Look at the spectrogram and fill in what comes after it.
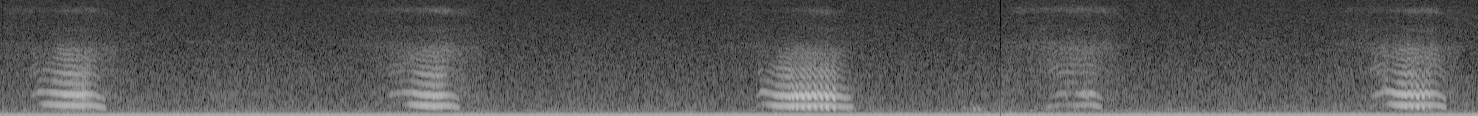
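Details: Cougs the cat snores and purrs in his sleep, a microphone resting on his chest; five rhythmic, harmonic, downward-curving snoring breaths recur roughly every three to four seconds over a faint low rumble.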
